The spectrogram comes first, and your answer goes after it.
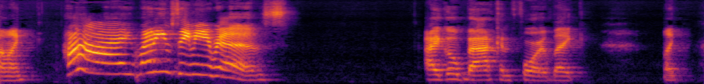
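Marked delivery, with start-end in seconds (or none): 0.5-2.2 very high, sing-song, swooping cartoon character voice. Showing how the comic dub switched characters: Amy Rose voice. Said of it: "'cause I was Amy and Blaze".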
